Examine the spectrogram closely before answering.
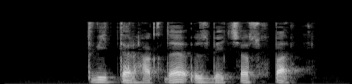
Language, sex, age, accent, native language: Uzbek, male, 18-24, Andijon, Uzbek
